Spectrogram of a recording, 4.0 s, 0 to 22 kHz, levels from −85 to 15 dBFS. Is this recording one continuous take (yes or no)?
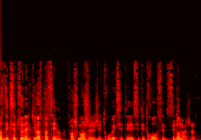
no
